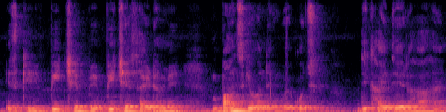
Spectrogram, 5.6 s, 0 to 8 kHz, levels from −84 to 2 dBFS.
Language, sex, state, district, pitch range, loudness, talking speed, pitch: Hindi, male, Uttar Pradesh, Ghazipur, 105-130 Hz, -22 LUFS, 160 wpm, 110 Hz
